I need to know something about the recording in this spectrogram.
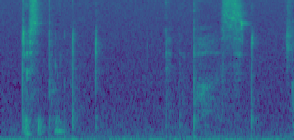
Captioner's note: whispering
